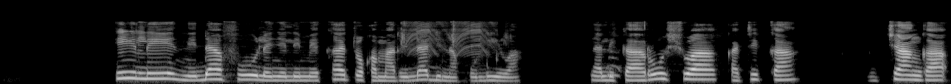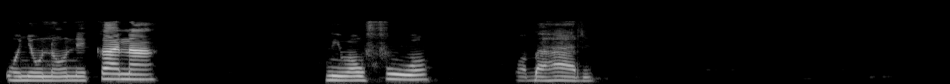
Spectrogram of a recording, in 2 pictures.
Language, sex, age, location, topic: Swahili, female, 25-35, Mombasa, government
